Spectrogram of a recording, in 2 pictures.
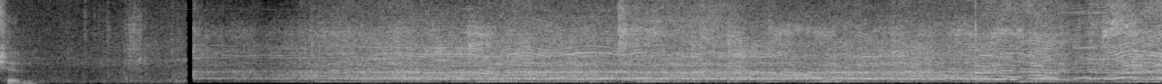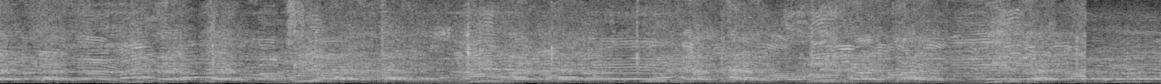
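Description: A large crowd of young men shouts and chants loudly outdoors.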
